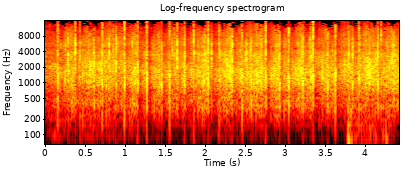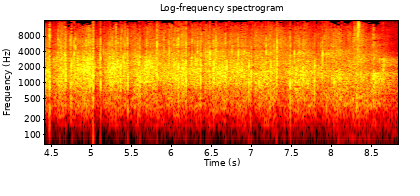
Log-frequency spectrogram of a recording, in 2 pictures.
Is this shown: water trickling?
no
